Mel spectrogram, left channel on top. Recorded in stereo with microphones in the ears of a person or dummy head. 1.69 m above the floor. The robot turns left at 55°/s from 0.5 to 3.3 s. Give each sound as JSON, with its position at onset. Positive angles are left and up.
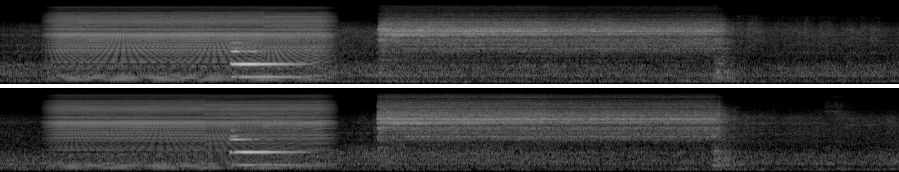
{"t": 2.3, "sound": "a bell", "azimuth_deg": -25, "distance_m": 3.0}
{"t": 3.7, "sound": "a hiss", "side_deg": -40, "distance_m": 2.0}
